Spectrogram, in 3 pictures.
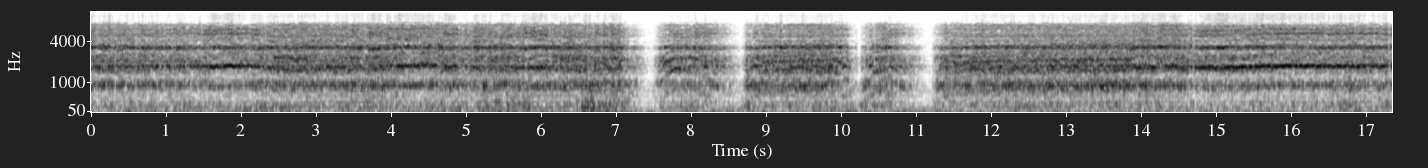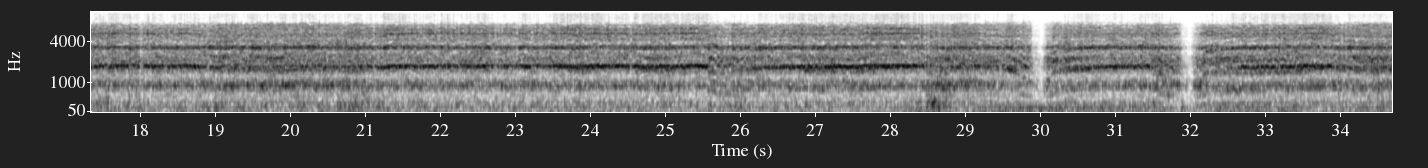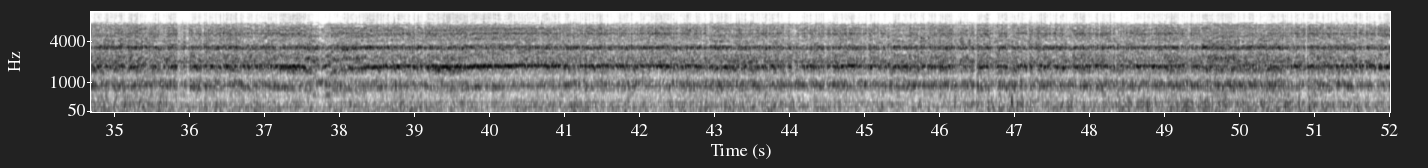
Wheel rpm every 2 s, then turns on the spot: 230, 220, 220, 160, 130, 100, 210, 220, 230, 230, 230, 230, 220, 210, 190, 170, 170, 220, 220, 210, 230, 230, 230, 230, 230, 230.
none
